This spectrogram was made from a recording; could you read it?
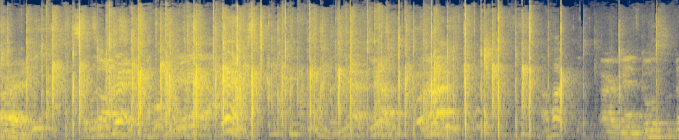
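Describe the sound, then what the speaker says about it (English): Audience at a stand-up comedy show in a studio breaking into loud, dense applause with scattered claps and cheers, close and sustained before trailing off, with a voice talking over it toward the end. "give him a round of applause"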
